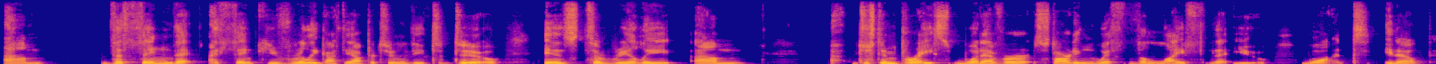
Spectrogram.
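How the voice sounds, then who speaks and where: A man's voice: medium pitch, lively intonation, slow pace, darkish tone. A man in his fifties hosting a podcast, talking in a reflective, rambling way with many fillers. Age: 50s. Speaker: podcast host. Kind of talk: casual interview chat.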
